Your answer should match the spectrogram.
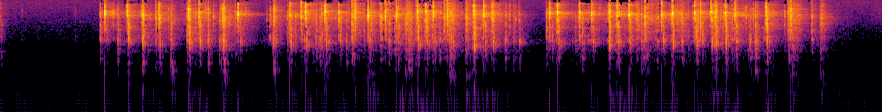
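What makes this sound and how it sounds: Fingertips type on a backlit mechanical keyboard with plastic keycaps and blue clicky switches. Rapid, bright clicky keystrokes come in two bursts with a short pause between, each click sharp and quickly decaying, with almost no low end.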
